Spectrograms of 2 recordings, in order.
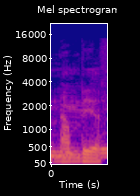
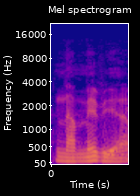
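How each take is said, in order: First: The name is said without the i after Nam. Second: The name is said with an i after Nam. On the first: The speaker calls it wrong. "we've just been calling it Nambia" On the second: The speaker calls it right. "You are supposed to pronounce the I"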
